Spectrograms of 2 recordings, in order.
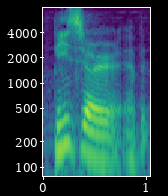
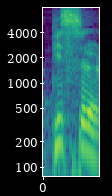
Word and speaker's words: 빚을: 어떤 사람은 시옷으로 발음하는데 빚이 아니고 빚을, 지엽이시기 때문에 빚을 하면 안 되고 빚을 이렇게 발음해야 됩니다.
